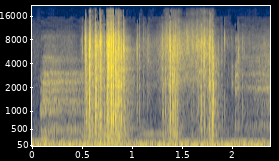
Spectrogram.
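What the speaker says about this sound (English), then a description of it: "One more shuffle." Brisk papery riffling and flapping of tarot cards being shuffled, in a few quick bursts, close by with no talking.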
